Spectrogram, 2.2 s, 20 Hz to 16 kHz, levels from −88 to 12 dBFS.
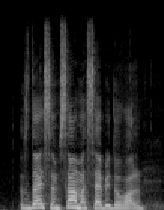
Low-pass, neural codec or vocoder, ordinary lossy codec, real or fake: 14.4 kHz; none; none; real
